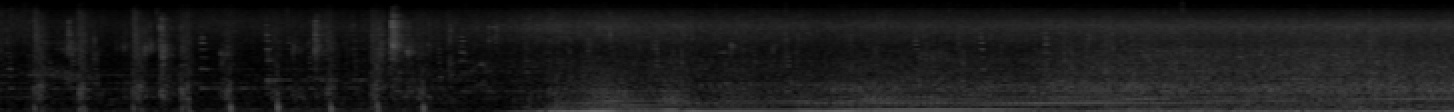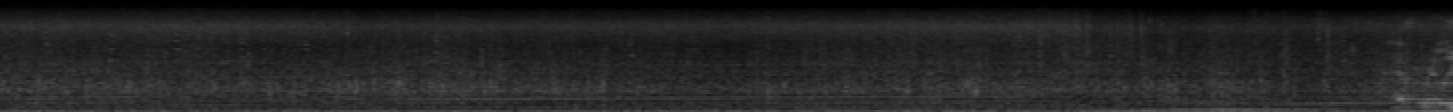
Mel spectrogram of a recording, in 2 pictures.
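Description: A vehicle in the factory-building game Satisfactory rumbles steadily over rough terrain, its low engine drone starting after a few seconds of clicking and continuing at an even, close level throughout.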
